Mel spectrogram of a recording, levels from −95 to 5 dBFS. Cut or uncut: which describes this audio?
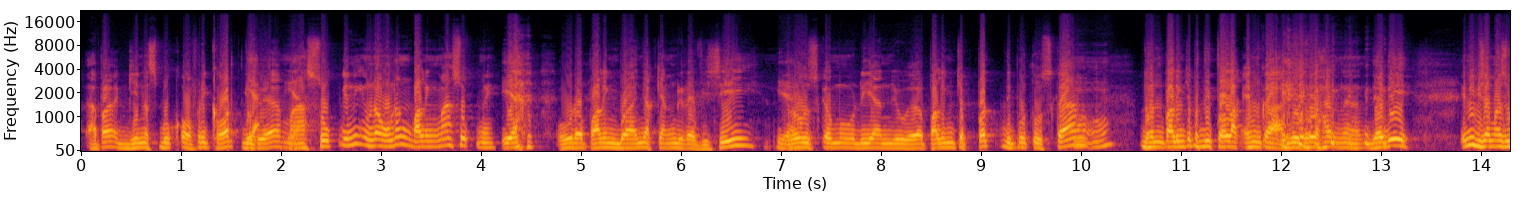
uncut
